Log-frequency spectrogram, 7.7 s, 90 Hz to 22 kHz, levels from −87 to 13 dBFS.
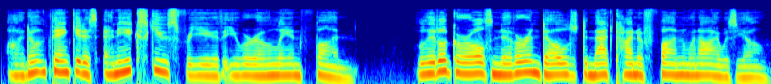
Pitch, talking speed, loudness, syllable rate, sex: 175 Hz, 220 wpm, -18 LUFS, 5.3 syllables/s, female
